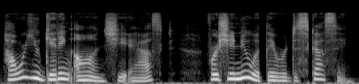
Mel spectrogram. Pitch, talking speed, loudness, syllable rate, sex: 205 Hz, 235 wpm, -15 LUFS, 6.3 syllables/s, female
